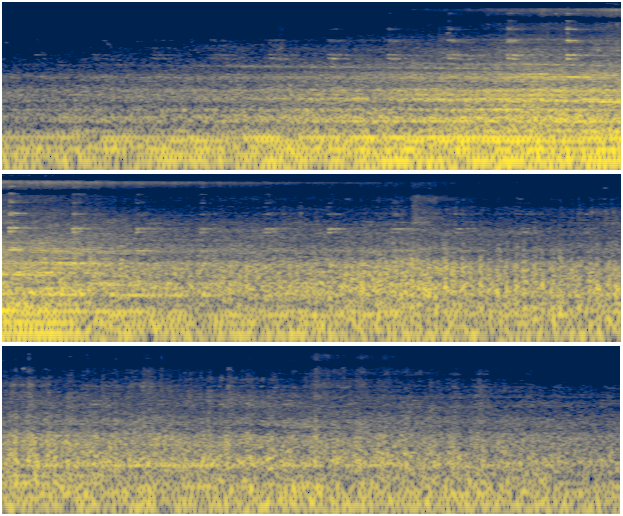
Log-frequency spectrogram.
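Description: Metra diesel-hauled commuter train passing at speed, led by its locomotive. The engine drone and a falling whine swell to a peak as the locomotive goes by, with regular wheel clicks over the rail joints. After that the bilevel passenger cars keep rolling past with a steady rushing rumble.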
